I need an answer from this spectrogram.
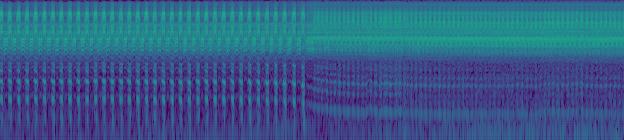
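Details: Rokko Island Greenbelt cicadas, Cryptotympana facialis: fast rhythmic shrill pulses for about six seconds, then a sudden shift into a smooth, unbroken high-pitched buzzing drone that carries on to the end.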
